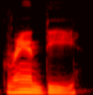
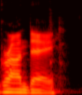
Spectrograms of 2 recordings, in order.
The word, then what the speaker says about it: Grande: Yeah, no, Ariana said the actual pronunciation is Grande. – Fuck! – Not Grande.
